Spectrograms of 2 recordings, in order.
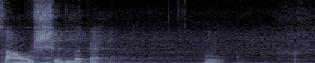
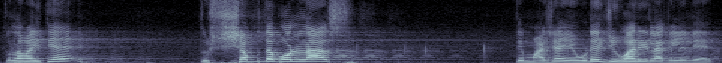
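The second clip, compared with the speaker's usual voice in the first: hurt angry tiger; 4 semitones higher, 8 dB louder than usual. Acted. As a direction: press each word home. Tiger wounded by words.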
